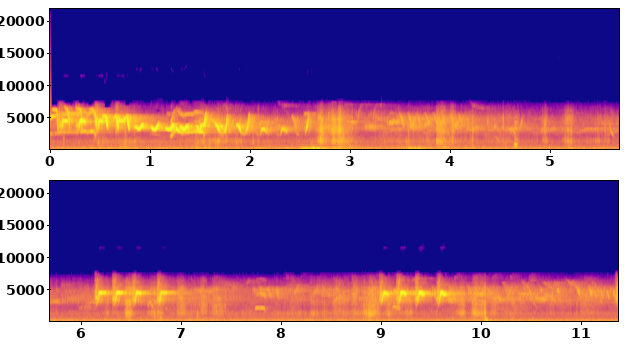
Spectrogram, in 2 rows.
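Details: White-tailed eagles at their nest in Estonia on 4 May 2023, with a newly hatched single chick as the male brings a fish. Opens with a high yelping run of quick repeated notes, then more brief yelp bursts amid songbird chirps.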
